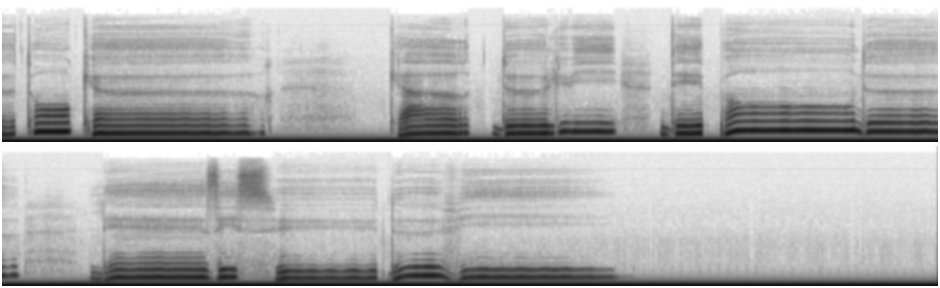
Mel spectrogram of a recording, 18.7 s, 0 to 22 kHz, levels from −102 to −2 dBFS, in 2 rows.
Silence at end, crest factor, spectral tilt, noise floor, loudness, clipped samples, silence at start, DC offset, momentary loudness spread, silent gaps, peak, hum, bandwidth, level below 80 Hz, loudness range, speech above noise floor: 3.2 s; 16 dB; -8.5 dB/octave; -59 dBFS; -19 LUFS; under 0.1%; 0 s; 20%; 14 LU; none; -4 dBFS; none; 12.5 kHz; -58 dBFS; 9 LU; 43 dB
